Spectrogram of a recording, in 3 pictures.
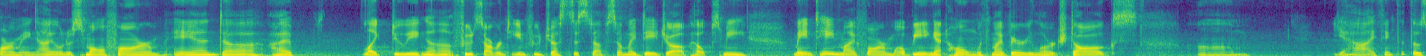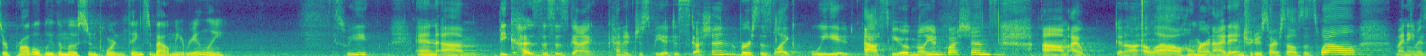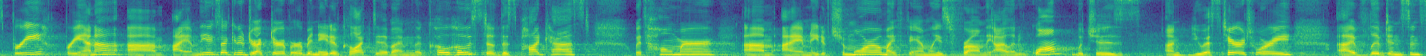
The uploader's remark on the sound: Live from the Cincinnati Playhouse. During this personal roundtable discussion.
